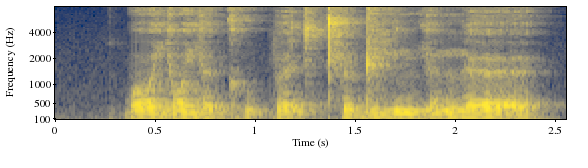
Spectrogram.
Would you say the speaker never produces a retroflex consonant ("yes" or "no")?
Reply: no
